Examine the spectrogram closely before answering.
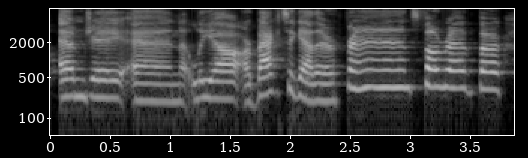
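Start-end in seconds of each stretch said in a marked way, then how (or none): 2.4-3.8 high, stretched-out singsong; mock gushing. Recapper describing housemates back together, mock gushing. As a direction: draw it out sweetly and much higher. Mocking gushy reunion.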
